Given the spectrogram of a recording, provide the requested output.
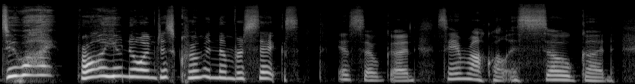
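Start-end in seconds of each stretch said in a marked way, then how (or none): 0.0-3.0 very high, loud, panicked yell. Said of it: "he starts yelling".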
